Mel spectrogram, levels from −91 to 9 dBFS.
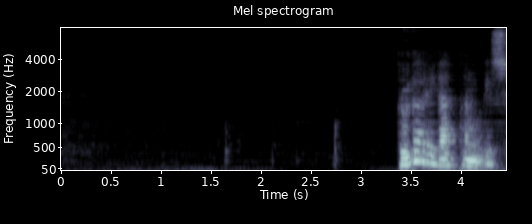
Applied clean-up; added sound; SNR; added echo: neural mask model DeepFilterNet 3.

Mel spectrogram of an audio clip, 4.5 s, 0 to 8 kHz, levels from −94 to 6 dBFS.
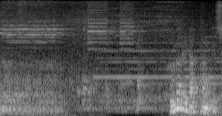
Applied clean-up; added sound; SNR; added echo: none; Chatter / Traffic noise, roadway noise / Vehicle horn, car horn, honking / Engine; 17 dB; reverberation time 0.6 s.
